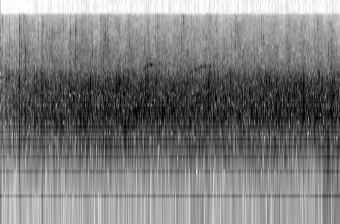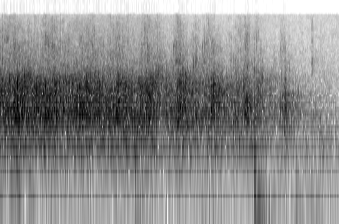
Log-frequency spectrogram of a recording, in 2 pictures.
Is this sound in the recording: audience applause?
yes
